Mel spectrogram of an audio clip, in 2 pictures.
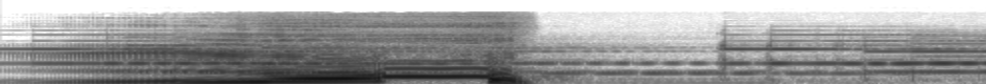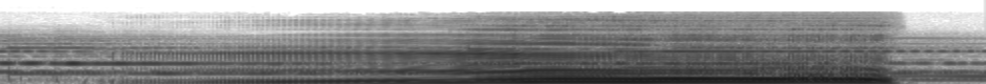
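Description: A bull gives two long, deep, rising moos, the second held about four seconds, with faint steady tones behind.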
